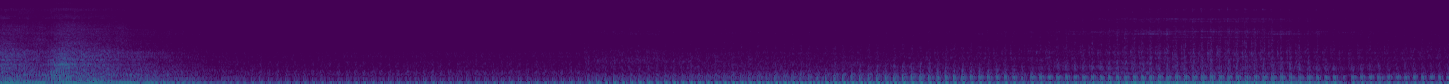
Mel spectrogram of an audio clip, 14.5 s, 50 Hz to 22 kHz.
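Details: 1995 Yamaha Timberwolf 250 ATV, long-stored, after carb cleaning/replacement to cure zero power: after brief crank the single settles into steady even idle, about four beats a second, carb not leaking; normal idle.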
